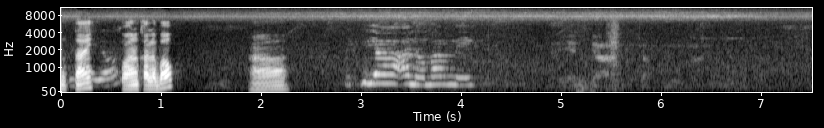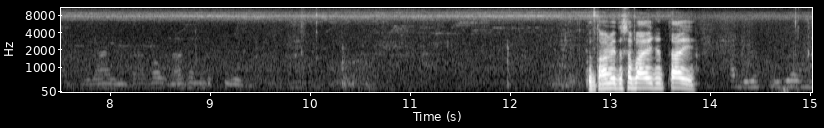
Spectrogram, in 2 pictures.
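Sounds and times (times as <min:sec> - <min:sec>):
insects droning: 0:00.0 - 0:15.0.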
